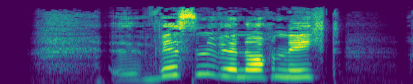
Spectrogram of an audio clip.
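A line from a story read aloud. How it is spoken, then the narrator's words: Calling. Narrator (German): rief sie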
